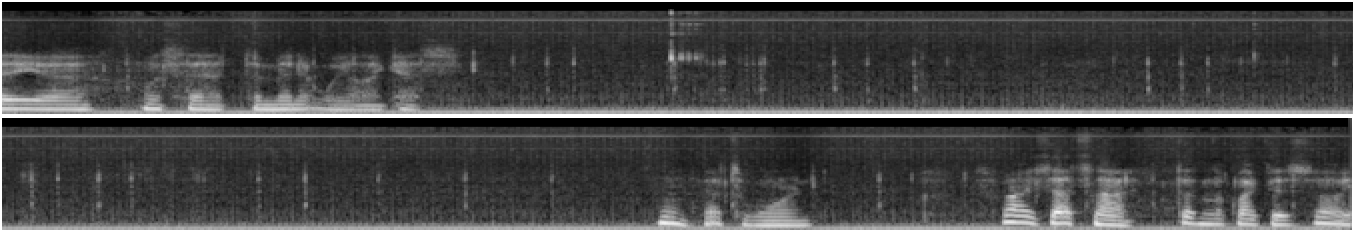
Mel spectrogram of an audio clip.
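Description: Metal tweezers tick faintly against small metal watch parts.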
